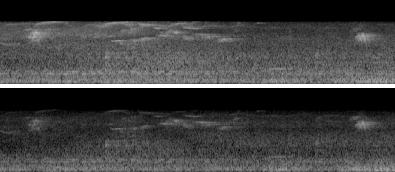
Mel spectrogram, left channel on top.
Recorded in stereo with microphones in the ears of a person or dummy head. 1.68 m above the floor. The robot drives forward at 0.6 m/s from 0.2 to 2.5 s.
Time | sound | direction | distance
0.0 | an insect | 45° left (ahead or behind) | ?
